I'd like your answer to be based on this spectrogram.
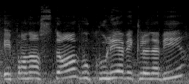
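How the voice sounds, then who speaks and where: Woman as Cortana, high-voiced wry ship AI. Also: quick pace, over music, lightly acted. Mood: wry, confident. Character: female ship artificial intelligence, wry and self-assured. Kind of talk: dramatic video game dialogue.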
